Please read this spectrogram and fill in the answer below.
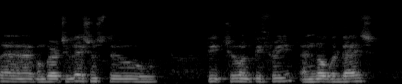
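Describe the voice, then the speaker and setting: The man speaks at a medium pitch in a monotone, flat way. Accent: non-native. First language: not English. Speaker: sim racing driver, race winner. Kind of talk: post-race interview. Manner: halting, many hesitations.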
